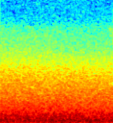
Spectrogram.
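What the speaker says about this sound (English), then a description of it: "You hear nothing but the waves." Surf breaking steadily along the Oregon coast near a lighthouse hiking trail, a continuous broadband roar of waves that fills the whole moment at close range, with no voices.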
